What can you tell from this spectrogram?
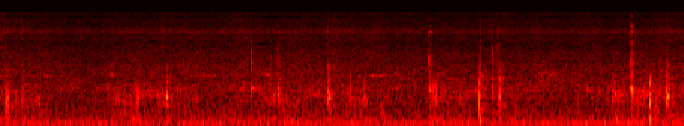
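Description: Homemade composting toilet mixer, a metal crossbar on a shaft, turning through dry fibrous composting medium in the bucket: irregular light clicks and scratches as the bar stirs the material.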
